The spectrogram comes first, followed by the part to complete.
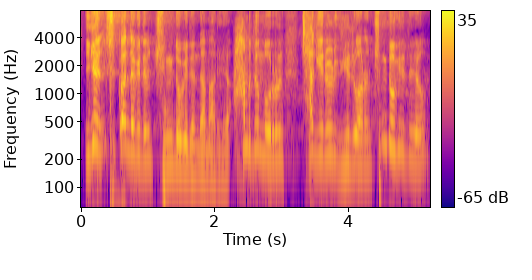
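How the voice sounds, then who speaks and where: High, bright-voiced preaching pastor. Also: male voice, lively intonation, fairly quick. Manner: conversational preaching, rhetorical questions, acts out children's voices. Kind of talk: sermon. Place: church sanctuary. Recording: long reverb of a church hall.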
